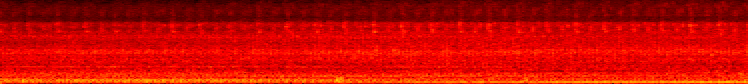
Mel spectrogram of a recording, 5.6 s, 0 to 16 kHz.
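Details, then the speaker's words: Car idling: thin, high whistling whine continuously over the engine's low rumble; belt drive whine blamed on idler rollers replaced three days earlier, suspected, not confirmed. "а вот это слышать шум ролика которую поменяли которые поменяли 3 дня назад"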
